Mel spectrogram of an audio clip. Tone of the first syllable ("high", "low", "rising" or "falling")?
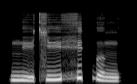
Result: low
